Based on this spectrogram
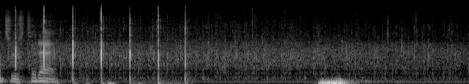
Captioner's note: audience applauds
